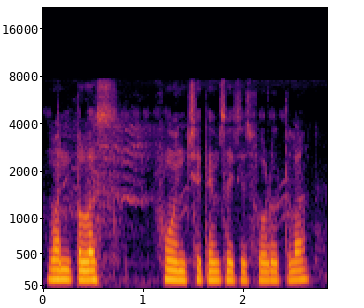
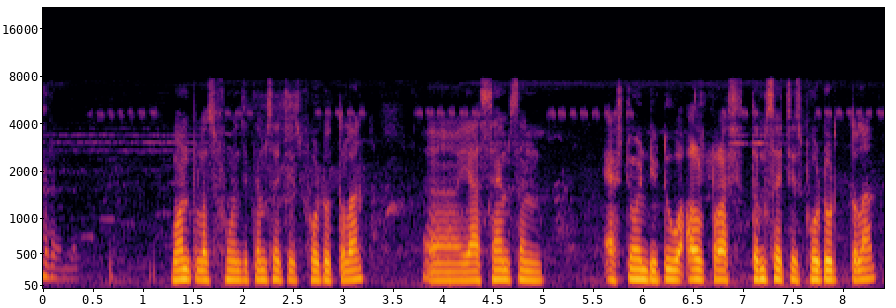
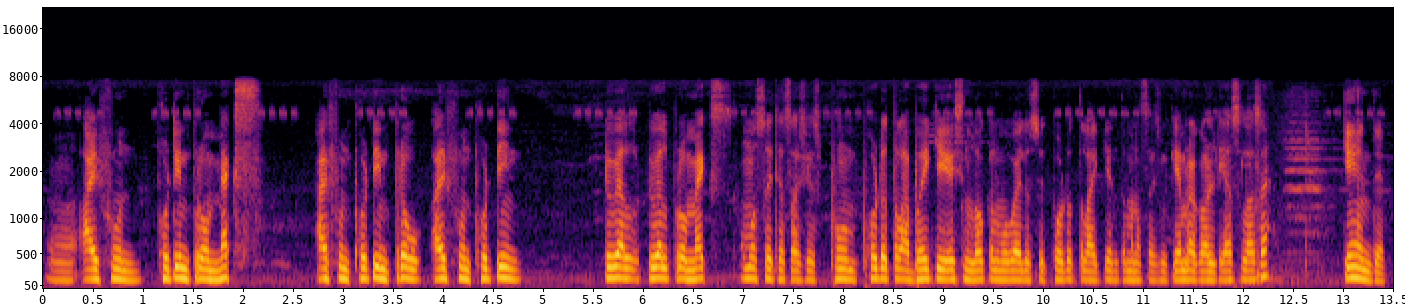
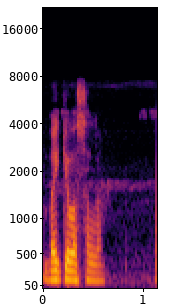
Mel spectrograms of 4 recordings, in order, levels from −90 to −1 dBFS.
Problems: background sounds at intervals, background conversations at intervals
